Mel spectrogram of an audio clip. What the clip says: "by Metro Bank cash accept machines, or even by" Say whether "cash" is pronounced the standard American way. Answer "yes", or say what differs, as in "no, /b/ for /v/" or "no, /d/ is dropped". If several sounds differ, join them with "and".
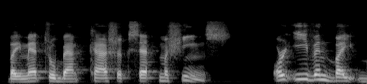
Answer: yes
